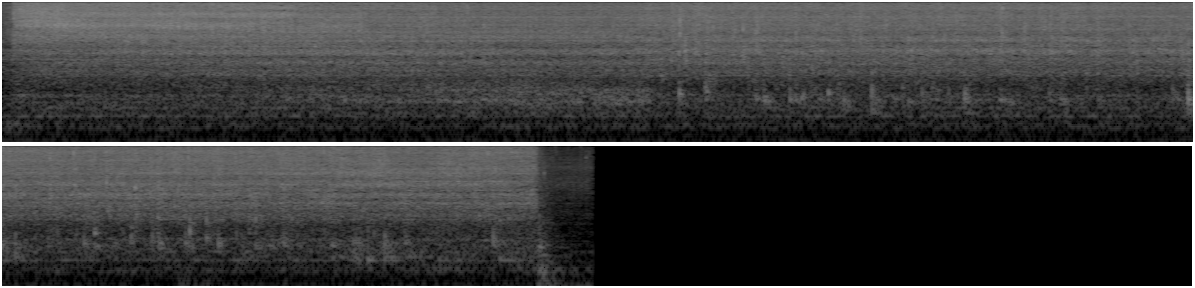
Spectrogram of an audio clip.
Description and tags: Sink on off
turning off and on a sink
off, sink, water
